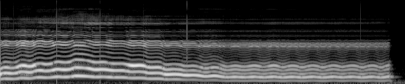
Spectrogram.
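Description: Word clock ticks run through the music from 0.13 s to 4.04 s, arriving roughly every 0.4 s, about ten in all. The receiving device is clocked independently of the digital source, and the two rates differ by something like 50 parts per million, so their timing drifts apart steadily. Each time they slip past each other a single sample is dropped or doubled, leaving a brief, sharp tick at an even, regular pace.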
